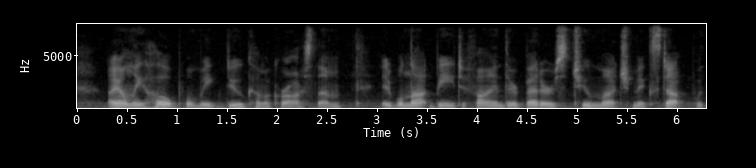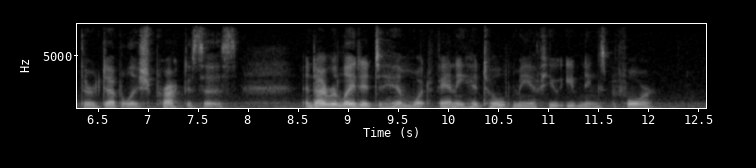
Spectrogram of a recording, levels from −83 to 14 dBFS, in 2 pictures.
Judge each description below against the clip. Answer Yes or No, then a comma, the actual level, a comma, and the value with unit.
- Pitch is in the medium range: Yes, medium, 160 Hz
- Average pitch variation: No, narrow, 2.3 semitones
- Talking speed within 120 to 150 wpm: No, average, 185 wpm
